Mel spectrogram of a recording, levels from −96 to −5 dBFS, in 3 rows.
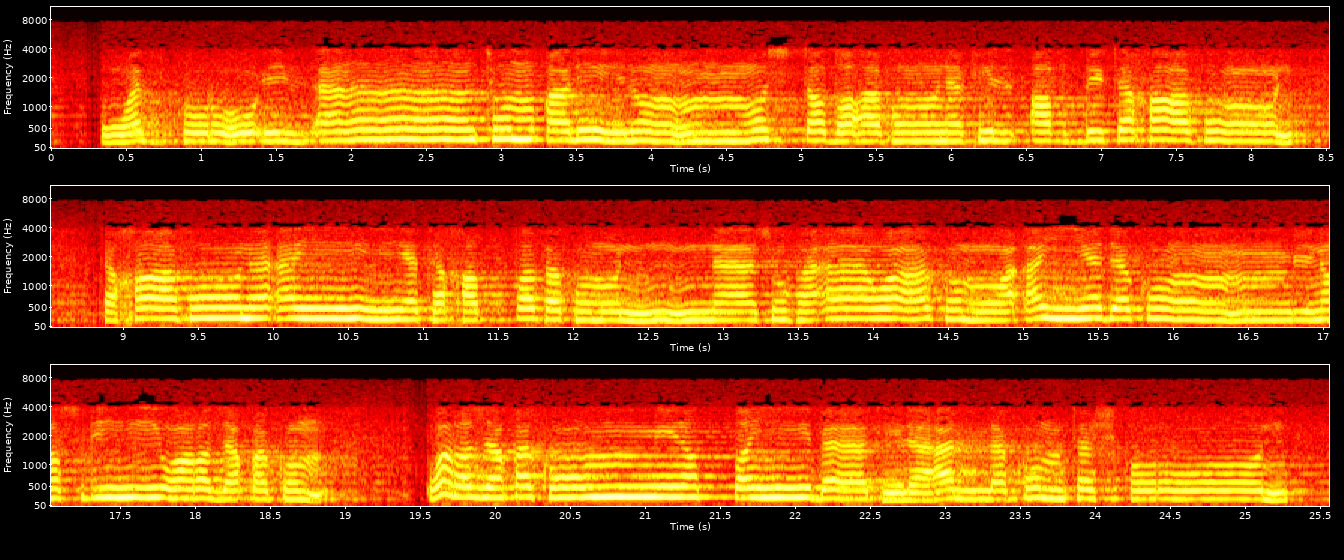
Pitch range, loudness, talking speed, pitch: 195-230 Hz, -17 LUFS, 50 wpm, 210 Hz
